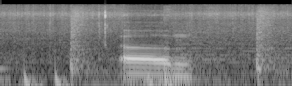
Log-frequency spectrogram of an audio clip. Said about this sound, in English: But it just started hailing. I don't want there to be no interference with the, you know, like quality, or, you know what I'm saying, like hearing the hail in the back, stuff like that.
